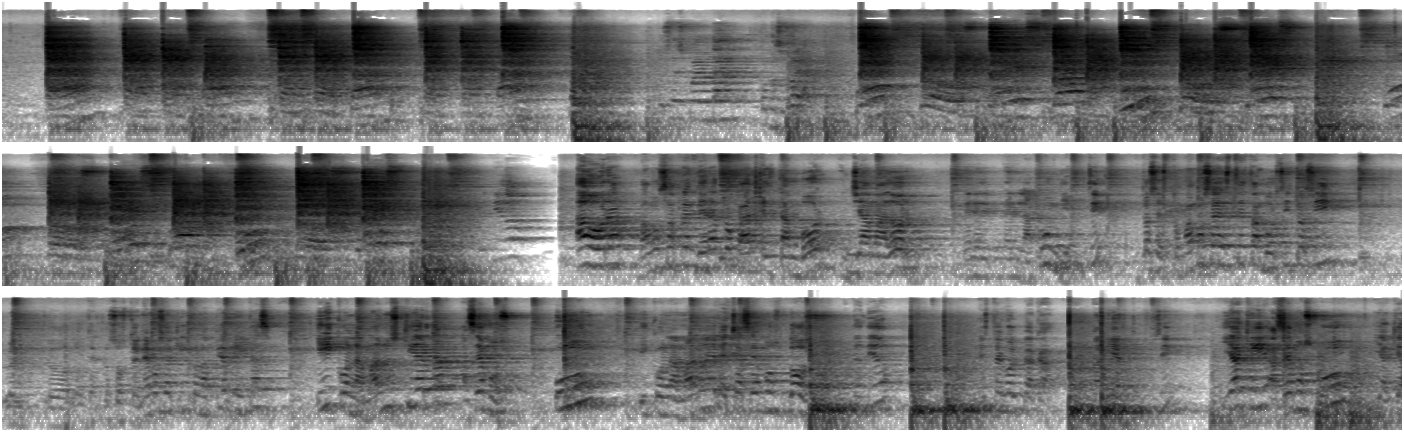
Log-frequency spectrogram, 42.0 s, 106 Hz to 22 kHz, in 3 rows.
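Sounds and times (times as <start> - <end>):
sticks clacking on drum shell: 0.4 - 5.6, 8.5 - 13.2, 13.8 - 18.1
drumhead thumps: 0.4 - 6.8, 7.8 - 18.9, 36.0 - 38.0, 38.7 - 42.0.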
